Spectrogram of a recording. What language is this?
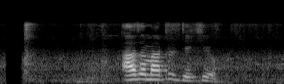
Nepali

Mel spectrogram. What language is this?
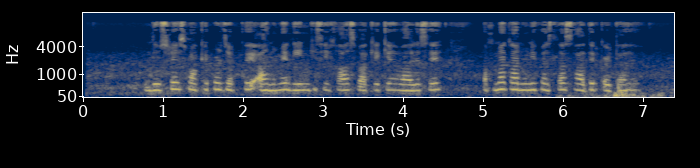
Urdu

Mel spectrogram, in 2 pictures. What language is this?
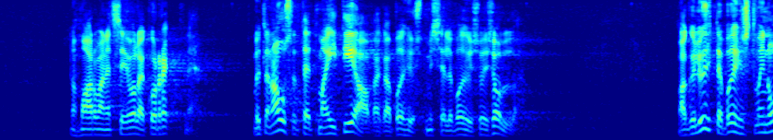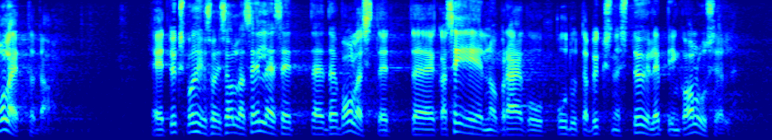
Estonian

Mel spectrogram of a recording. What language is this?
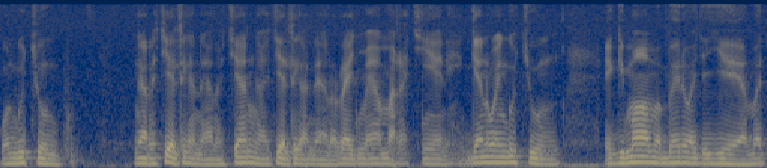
Acoli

